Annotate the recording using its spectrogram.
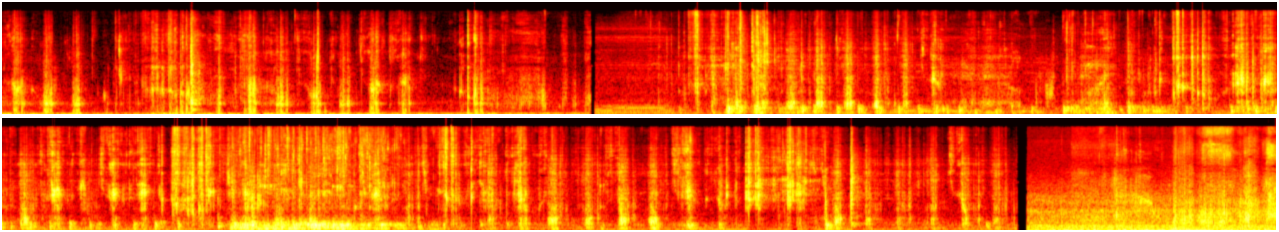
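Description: Ice being bitten and chewed close to the microphone: a rapid, irregular run of sharp crunches and cracks as the frozen pieces break between the teeth.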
